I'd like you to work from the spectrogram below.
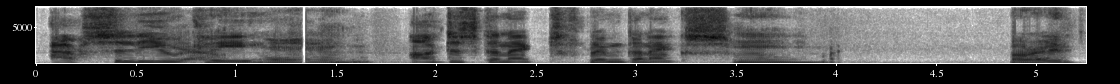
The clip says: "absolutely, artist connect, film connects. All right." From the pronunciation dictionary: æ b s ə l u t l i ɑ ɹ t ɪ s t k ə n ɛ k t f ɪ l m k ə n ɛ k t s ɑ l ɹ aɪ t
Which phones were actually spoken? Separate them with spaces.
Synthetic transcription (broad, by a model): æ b s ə l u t l i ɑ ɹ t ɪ s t k ə n ɛ k t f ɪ m k ə n ɛ k t s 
